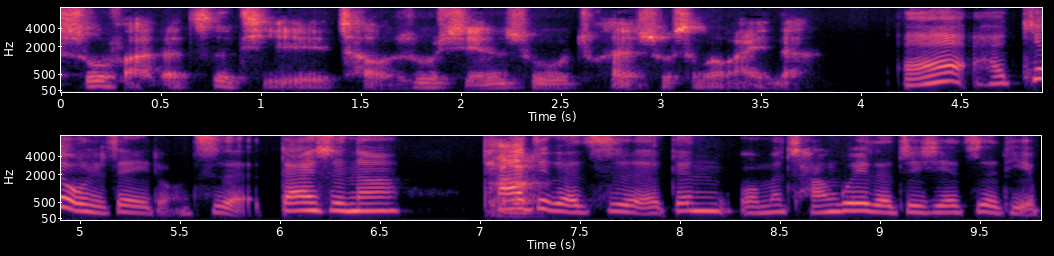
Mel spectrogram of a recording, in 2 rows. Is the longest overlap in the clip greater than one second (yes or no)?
no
